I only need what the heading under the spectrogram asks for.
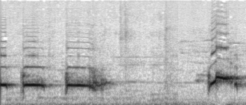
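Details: Zebra dove, Bangkok type, giving two long drawn-out coos that trail off, a pause, then a rising wavering coo beginning a new phrase.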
